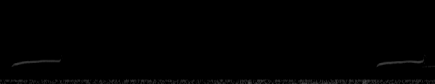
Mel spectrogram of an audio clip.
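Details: Two loud, rising, slightly wavering calls from a little owl at a nest box, 28 January 2015, during an exchange with another owl, spaced about three and a half seconds apart over a low hum.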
